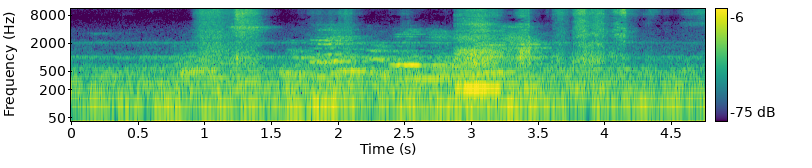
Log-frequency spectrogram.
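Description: A pen scratches along a ruler on paper.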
